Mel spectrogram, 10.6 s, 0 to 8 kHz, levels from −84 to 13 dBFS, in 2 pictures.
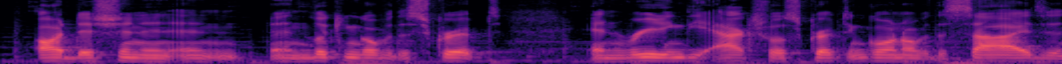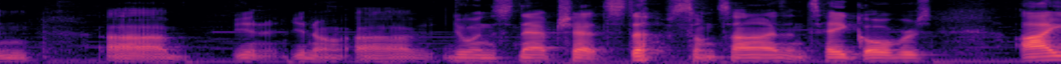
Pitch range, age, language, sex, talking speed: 105-115 Hz, 20-39, English, male, 185 wpm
